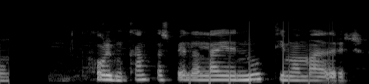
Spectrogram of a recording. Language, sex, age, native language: Icelandic, male, 13, Icelandic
